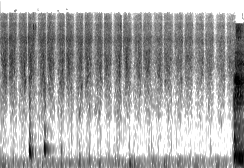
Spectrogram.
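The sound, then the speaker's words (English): Palms rubbed together while working in a skin product, a steady, rhythmic swishing of many quick strokes that ends with a louder burst. “And then you can rub your palms together. That's my favorite.”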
